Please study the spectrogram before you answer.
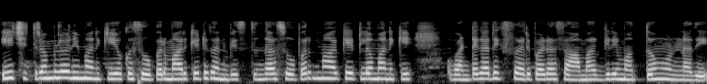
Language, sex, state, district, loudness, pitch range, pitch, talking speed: Telugu, female, Andhra Pradesh, Guntur, -13 LUFS, 235-270 Hz, 250 Hz, 160 wpm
